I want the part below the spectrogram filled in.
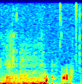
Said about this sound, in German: Wenn du so kleine Geräusche hier nebenbei hörst, das ist der Hund. Die tapst hier nämlich so ab und zu durch die Gegend. Ähm, genau, das macht dann so kleine Klack, Klack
